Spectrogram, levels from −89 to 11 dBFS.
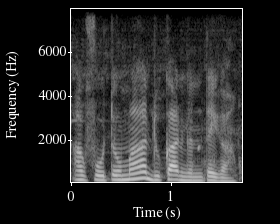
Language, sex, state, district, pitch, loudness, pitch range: Wancho, female, Arunachal Pradesh, Longding, 200 Hz, -17 LUFS, 170-210 Hz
